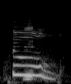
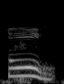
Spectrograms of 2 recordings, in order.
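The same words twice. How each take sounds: First: The consonants are light, with a thin, plain sound. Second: The consonants are heavy, with a thick, velarized sound. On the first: The speaker calls it wrong. "bukan tugh" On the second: The speaker calls it right. "bunyi dia akan jadi tugh"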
